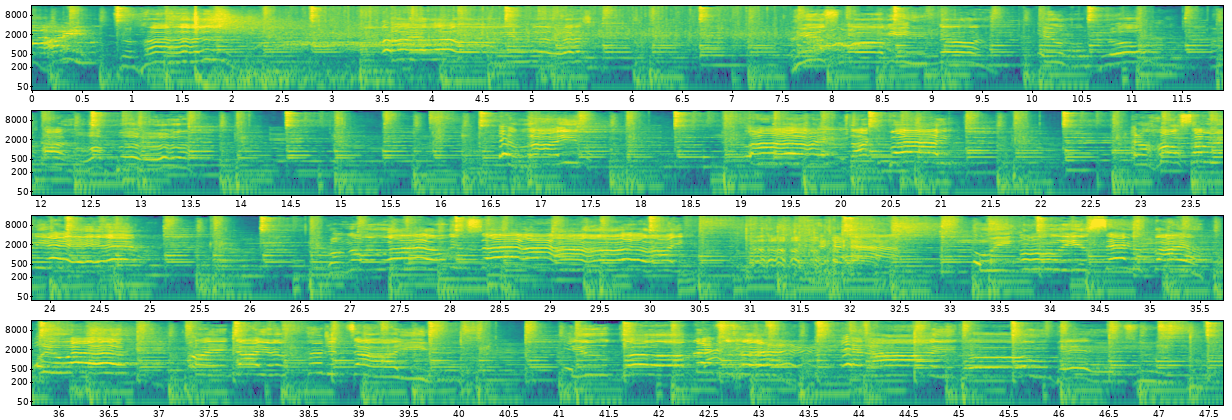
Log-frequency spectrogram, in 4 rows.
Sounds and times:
Soul music: 0.0s - 47.6s.

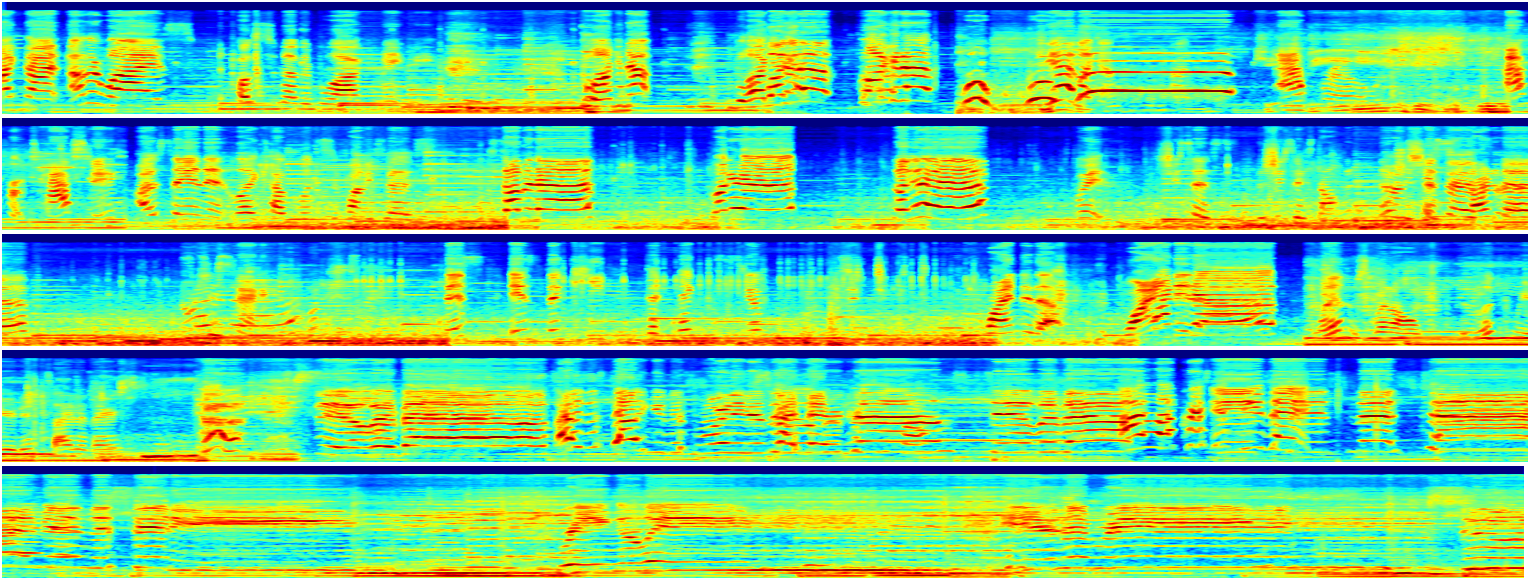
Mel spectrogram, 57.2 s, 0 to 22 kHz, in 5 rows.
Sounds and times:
Music: 0.0s - 57.2s.

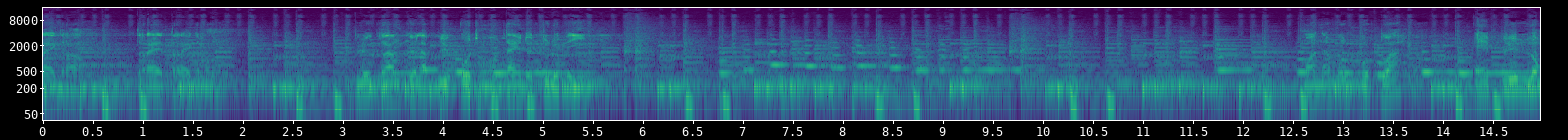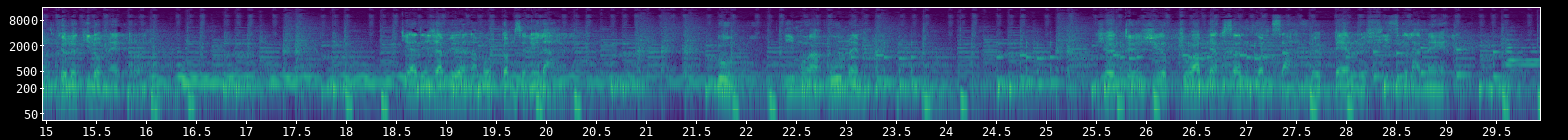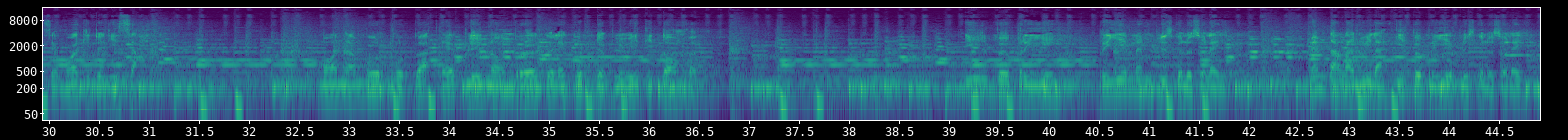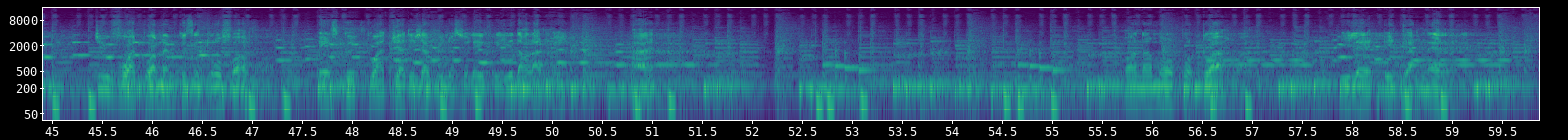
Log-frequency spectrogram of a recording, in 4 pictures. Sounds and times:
Speech: 0.0s - 1.8s, 3.2s - 5.7s, 12.6s - 16.2s, 18.6s - 20.4s, 21.7s - 23.4s, 25.5s - 29.2s, 30.0s - 31.1s, 32.7s - 36.7s, 39.2s - 41.9s, 42.6s - 51.2s, 55.7s - 57.0s, 57.9s - 59.2s
Music: 0.0s - 59.8s.

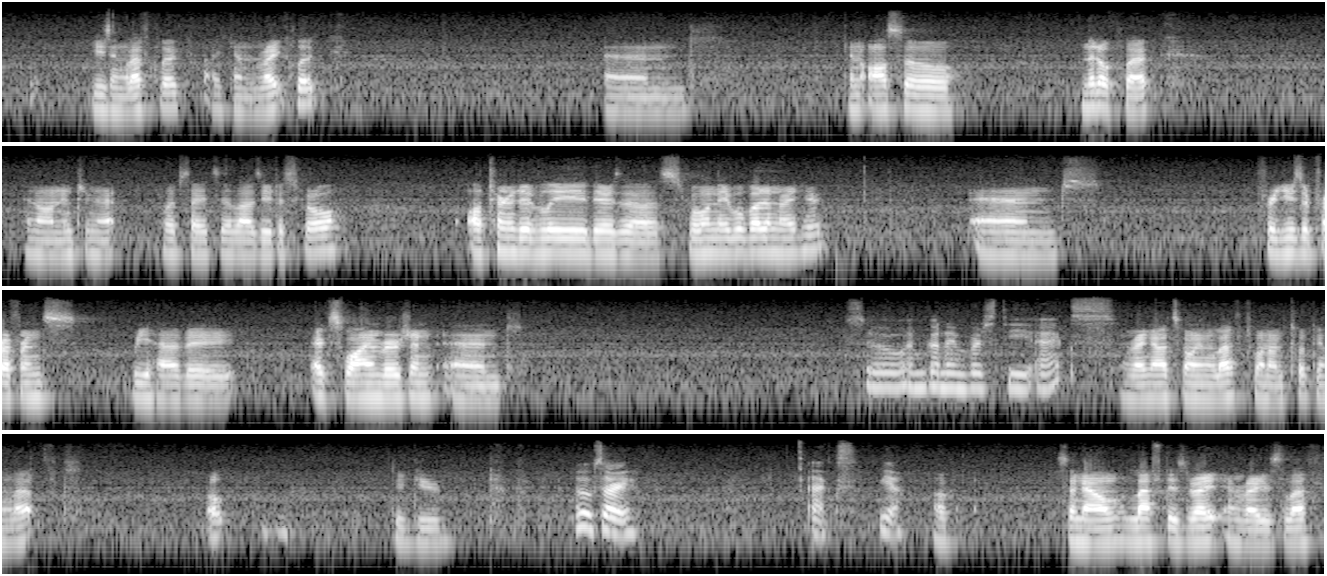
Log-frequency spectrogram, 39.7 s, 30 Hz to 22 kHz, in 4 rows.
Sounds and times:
Speech: 0.7s - 2.6s, 4.5s - 5.4s, 6.4s - 7.2s, 8.1s - 8.9s, 10.1s - 12.5s, 13.4s - 16.2s, 17.2s - 18.2s, 19.4s - 21.6s, 22.2s - 23.8s, 26.2s - 30.4s, 31.3s - 32.0s, 32.7s - 34.6s, 35.8s - 37.1s, 37.7s - 39.6s.

